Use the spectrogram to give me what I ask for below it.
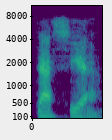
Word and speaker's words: Dacia: So how do you pronounce Dacia or Dacia?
